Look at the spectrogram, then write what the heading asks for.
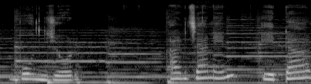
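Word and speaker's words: bonjour: মানে হলো hello actually এটার ইংলিশ প্রোনাউন্সিয়েশন হলো বঞ্জর আর জানেন এটা না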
